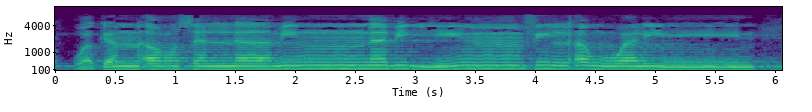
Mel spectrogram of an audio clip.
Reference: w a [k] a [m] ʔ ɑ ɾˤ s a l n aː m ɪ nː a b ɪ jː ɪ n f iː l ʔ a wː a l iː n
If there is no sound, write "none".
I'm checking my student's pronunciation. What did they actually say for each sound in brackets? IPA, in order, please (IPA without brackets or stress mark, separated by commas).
k, m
